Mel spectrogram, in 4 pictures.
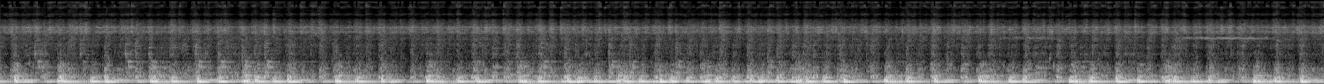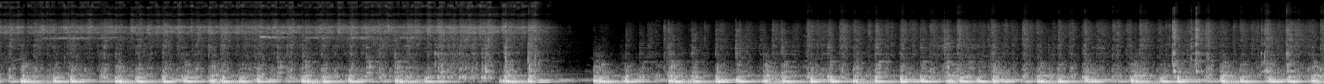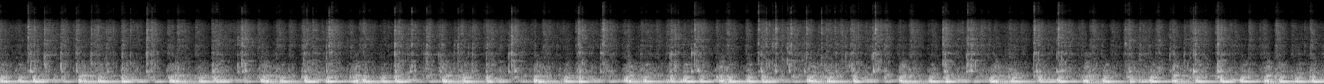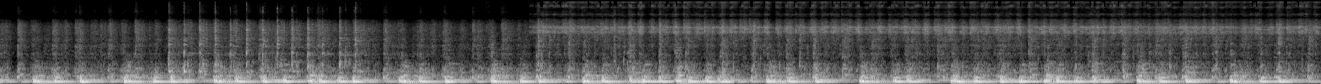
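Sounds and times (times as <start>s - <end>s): band playing instrumental: 0.0s - 18.9s, 44.5s - 52.9s
percussion beat: 0.0s - 52.9s.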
